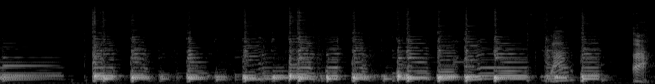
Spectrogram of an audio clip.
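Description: Metal-bodied resonator ukulele strummed in a jaunty instrumental intro: a single chord rings out first, then after a short break a quick, steady rhythmic strum of chords.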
